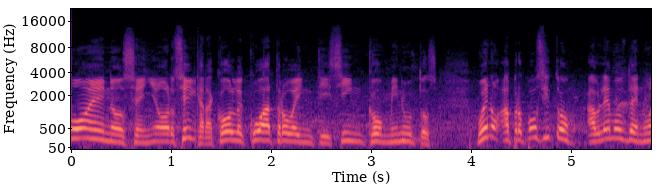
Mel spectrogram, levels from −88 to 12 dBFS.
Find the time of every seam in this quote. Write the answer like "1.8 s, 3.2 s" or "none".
1.2 s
